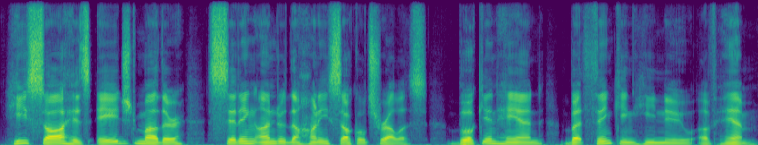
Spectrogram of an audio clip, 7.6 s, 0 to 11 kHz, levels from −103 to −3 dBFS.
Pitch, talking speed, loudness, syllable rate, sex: 130 Hz, 150 wpm, -18 LUFS, 4.1 syllables/s, male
